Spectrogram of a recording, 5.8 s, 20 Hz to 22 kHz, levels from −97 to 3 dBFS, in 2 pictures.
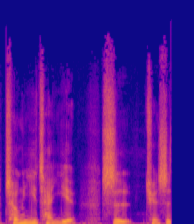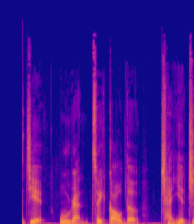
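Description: At 2.56 s the speech stops dead for a rebuffering stall. The player ran dry of data. Silence lasts until 3.24 s, then speech resumes seamlessly, adding 0.68 s.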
